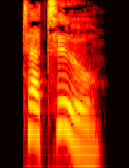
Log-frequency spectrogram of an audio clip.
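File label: "tattoo", English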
